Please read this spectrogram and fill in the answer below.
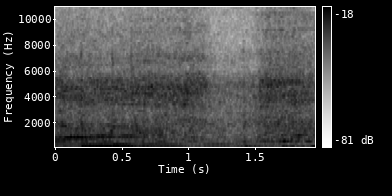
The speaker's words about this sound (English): Whoa. This was just absolutely amazing, amazing. I haven't heard a motorcycle like this.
